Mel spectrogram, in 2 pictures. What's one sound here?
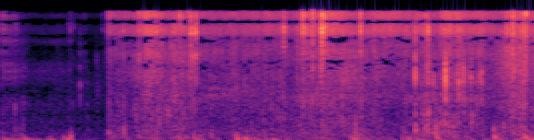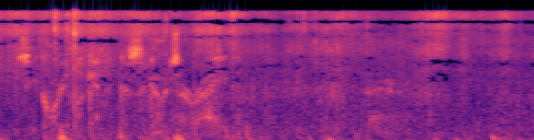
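Footsteps crunch through snow and brush.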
